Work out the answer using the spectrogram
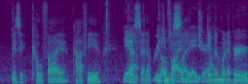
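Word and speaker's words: Ko-fi: Kofi I don't know I thought it was literally supposed to be pronounced coffee because it's like there's a hike buy me a coffee yeah maybe maybe that's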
